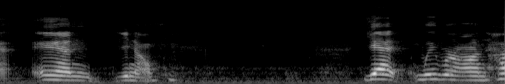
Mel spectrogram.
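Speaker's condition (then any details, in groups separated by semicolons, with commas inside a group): Cerebral palsy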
